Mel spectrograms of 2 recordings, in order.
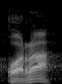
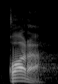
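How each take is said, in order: First: The stress is on the second syllable. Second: The stress is on the first syllable. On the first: "критически важно ставить ударение на второй слог" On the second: It means look. "Иначе вы скажете «смотри»"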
